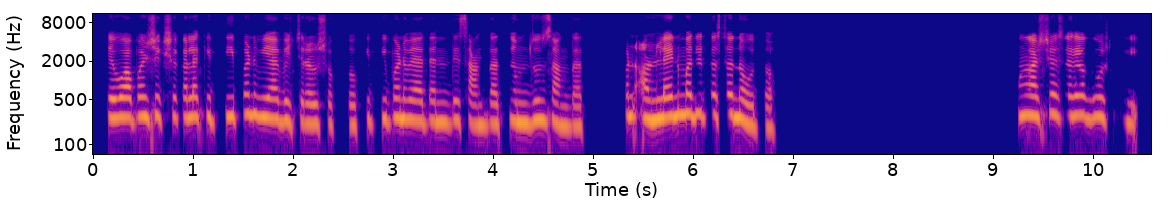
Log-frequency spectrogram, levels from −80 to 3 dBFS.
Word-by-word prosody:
तेव्हा 260 +1 +5
आपण 275 +1 +1
शिक्षकाला 270 0 -1
किती 275 +1 -3
पण 305 -1 0
वेळा 270 -2 +4
विचारू 215 0 -3
शकतो 205 0 -10
किती 240 +1 -8
पण 265 -1 +2
वेळा 245 -2 +1
त्यांना 225 -1 -2
ते 240 - -4
सांगतात, 210 0 -3
समजून 230 +1 +1
सांगतात. 200 -2 -3 0.4
पण 280 -1 -1
ऑनलाईनमध्ये 275 +4 +5
तसं 295 0 0
नव्हतं. 200 -7 0 2.5
मग 290 - +1
अशा 295 +2 +1
सगळ्या 285 +1 +1
गोष्टी 260 -5 -5
255 Hz, 135 wpm, -24 LUFS, 220-275 Hz, 2.5 s, तेव्हा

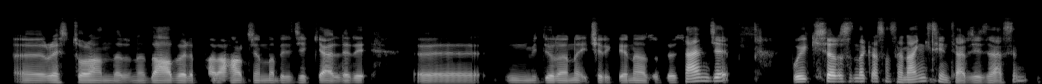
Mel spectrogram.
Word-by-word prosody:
eee, - - -7 0.3
restoranlarını, 95 -3 -1
daha 95 0 +5
böyle 95 -2 +1
para 95 +1 +2
harcanılabilecek 95 -1 -2
yerleri, 90 +2 +1 0.5
eee, 85 0 -3 0.3
videolarını, 95 0 -2
içeriklerini 95 +1 -2
hazırlıyor. 95 +1 -3
Sence 160 +4 +5 0.6
bu 125 - +5
ikisi 135 +2 +5
arasında 145 +1 +1
kalsan 135 - -3
sen 110 -3 -3
hangisini 125 0 +2
tercih 85 -1 -1
edersin? 90 - -4
95 Hz, 115 wpm, -27 LUFS, 90-105 Hz, 0.6 s, daha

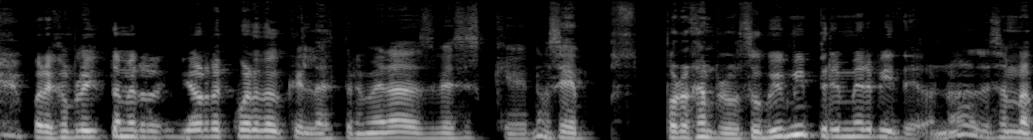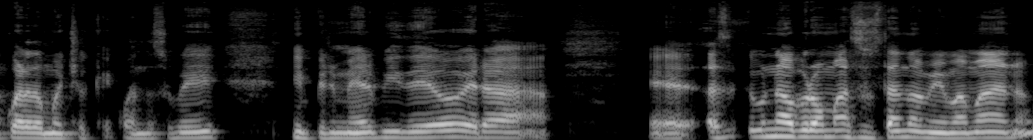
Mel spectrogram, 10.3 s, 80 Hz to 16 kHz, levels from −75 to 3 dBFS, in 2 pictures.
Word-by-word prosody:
por 155 - +3
ejemplo, 160 +2 +2
yo 165 - -5
también, 170 -3 -1
yo 170 +1 +2
recuerdo 175 -1 +1
que 145 - -4
las 130 0 -4
primeras 135 +1 0
veces 135 +1 -6
que, 125 -2 -11
no 185 - -5
sé, 145 -3 -1
pues, - - -17
por 155 0 +2
ejemplo, 155 -7 0
subí 155 +7 +1
mi 230 - +6
primer 180 -4 -1
video, 150 -8 -5
¿no?, 235 -4 -4
de - - -7
eso 160 - -5
me 140 - +3
acuerdo 140 +1 +3
mucho, 130 0 -1
que - - -20
cuando 125 +1 -7
subí 145 +3 -3 0.3
mi 150 - -2
primer 135 +1 0
video 155 +2 +2
era, 150 -1 0 0.5
eh, - - -2
es 160 +5 -2
una 180 +1 +5
broma 170 0 +4
asustando 160 +1 +1
a 155 - +2
mi 140 - +4
mamá, 145 +2 +4
¿no?, 270 - -3
150 Hz, 245 wpm, -23 LUFS, 135-170 Hz, 0.5 s, mi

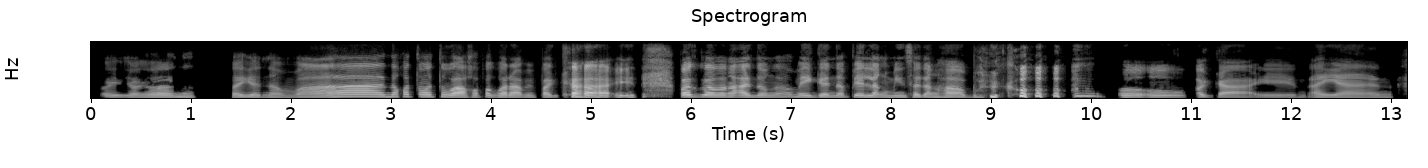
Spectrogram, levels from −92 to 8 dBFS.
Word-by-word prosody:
Ayan, 185 +11 -6 0.4
kaya 170 0 -3
naman 180 - +2
naku 275 +2 -2
tuwa 270 -1 +1
tuwa 240 -4 +1
ako 230 +4 -8
'pag 235 -2 -4
maraming 200 -3 0
pagkain 200 0 +4 0.5
'pag 265 0 +6
may 260 0 +3
mga 240 -2 0
ano 215 -1 +1
nga 215 +3 -8
may 215 -3 0
ganap 195 +4 -2
'yan 215 -2 +1
lang 195 0 0
minsan 190 0 -3
ang 180 +2 -2
habol 175 0 -2 0.2
ko 375 - +7 1.0
oo 210 0 -4
pagkain, 160 -3 -6
ayan, 165 0 -7
195 Hz, 120 wpm, -26 LUFS, 170-225 Hz, 1.0 s, ko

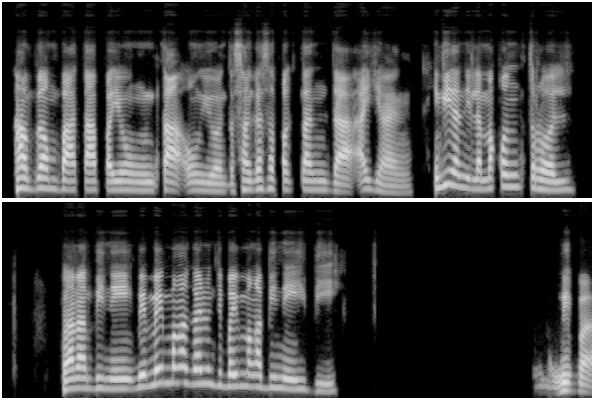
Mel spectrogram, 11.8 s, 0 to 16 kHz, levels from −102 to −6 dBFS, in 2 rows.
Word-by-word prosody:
habang 190 -1 +3
bata 165 -1 +2
pa 160 -1 0
yung 155 -1 -3
taong 150 +2 +2
yun 145 -2 -4
tapos 140 +3 -5
hanggang 170 +2 0
sa 185 - -2
pagtanda, 165 -5 0
ayan 125 -9 -2 0.2
hindi 205 +6 +4
na 245 - +6
nila 180 -2 0
makontrol 185 -4 -1 0.9
parang 185 +3 +4
bini 180 -1 0
may 220 - +5
may 265 +4 +4
mga 295 0 0
gano'n 275 -1 0
'di 240 - -7
ba 230 - +5
yung 230 0 0
mga 220 -1 +2
binaby? 175 -8 -4 2.0
'Di 115 +6 -1
ba? 135 -2 +2
175 Hz, 140 wpm, -23 LUFS, 155-195 Hz, 2.0 s, na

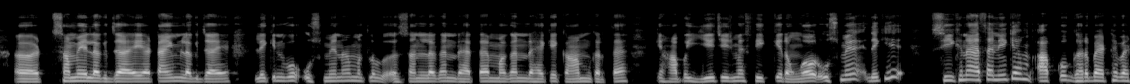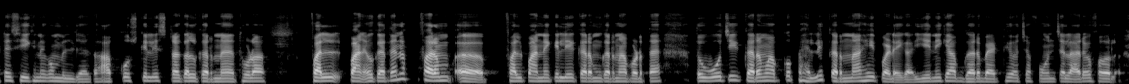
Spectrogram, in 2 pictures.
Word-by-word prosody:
अ, 130 -1 +4
समय 160 +1 +3
लग 150 -2 +4
जाए 135 0 +7
या 140 0 +5
टाइम 155 +2 +2
लग 135 -3 +1
जाए 130 +1 +3 0.3
लेकिन 160 +3 -3
वो 175 +2 -2 0.2
उसमें 160 +4 -5
ना 170 +1 -5
मतलब 165 -3 -6
अ, - - -1
संलगन 145 +4 -1
रहता 130 +2 0
है - - +4
मगन 145 +1 -1
रहके 135 +3 -2
काम 135 +2 -1
करता 140 +6 -2
है 155 - -4 0.3
कि 155 - -7
हाँ 130 -1 -1
भई, 155 - -1
ये 145 +4 -1
चीज़ 160 0 -2
मैं 165 0 -3
सीख 155 -1 -4
के 165 - 0
रहूँगा 130 +1 0
और 160 - +4
उसमें 220 +7 -1
देखिए 275 - -3 0.4
सीखना 210 +3 0
ऐसा 220 +2 +1
नहीं 215 +1 -1
है - - -2
कि - - 0
हम 250 -3 -1
आपको 180 +5 +2
घर 160 0 -1
बैठे-बैठे 175 0 0
सीखने 165 -1 -3
को 160 - -4
मिल 140 -3 -5
जाएगा। 125 +1 -7
आपको 135 +6 -4
उसके 170 +1 -5
लिए 170 0 -3
स्ट्रगल 155 -1 +1
करना 140 -2 +1
है, 140 -1 +2
थोड़ा 150 -1 +3 0.5
फल 165 +1 +7 0.2
पा 155 - +9
वो 155 - +1
कहते 160 +4 +2
है - - -1
ना? 255 - 0 0.2
फरम 180 -1 +7
अ, 290 -1 +7 0.3
फल 155 -1 +3
पाने 155 0 +3
के 165 - -2
लिए 160 0 -1
कर्म 150 -1 +1
करना 145 -1 +1
पड़ता 140 +1 -1
है। 150 - -1 0.4
तो 160 - 0
वो 170 +3 0
चीज़ 200 +2 -3
कर्म 160 +2 +4
आपको 170 +3 -2
पहले 180 -1 -5
करना 150 +2 +2
ही 180 +2 -2
पड़ेगा। 105 - +1
ये 145 +3 -2
नहीं 160 +1 -4
कि 170 - 0
आप 155 -2 0
घर 135 -1 +1
बैठे 135 +5 -2
हो 160 - -3
अच्छा 150 0 -9
फ़ोन 135 -1 -9
चला 135 - -1
रहे 145 - -2
हो 150 - -5
फ़ोल 270 0 +1
155 Hz, 245 wpm, -23 LUFS, 140-170 Hz, 0.5 s, पा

